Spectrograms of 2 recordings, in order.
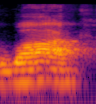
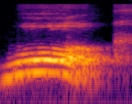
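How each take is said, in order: First: Low ওয়াক as "waak", open "ah"; first-taught wak form. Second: ওয়াক as "wawk", rounded vowel; real aw pronunciation. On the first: Teacher recalls what was said at first, ওয়াক as low "waak". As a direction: say ওয়াক lower, with a plain "ah". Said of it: "প্রথমবার আমরা কিন্তু কি বলছিলাম". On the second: Teacher gives the real pronunciation, ওয়াক as rounded "wawk". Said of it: "এটা হালকা অ হবে". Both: Shown as a demonstration.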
